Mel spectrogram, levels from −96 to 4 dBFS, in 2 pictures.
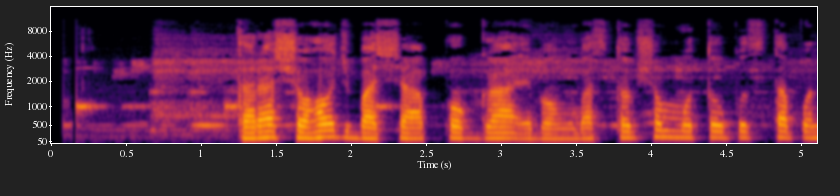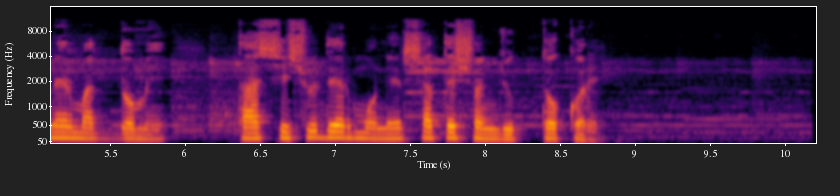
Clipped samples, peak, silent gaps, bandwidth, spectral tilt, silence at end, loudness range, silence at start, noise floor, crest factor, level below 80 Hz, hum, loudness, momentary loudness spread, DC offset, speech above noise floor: under 0.1%; 0 dBFS; none; 11.5 kHz; -5.5 dB/octave; 1.5 s; 6 LU; 0.1 s; -58 dBFS; 22 dB; -70 dBFS; none; -22 LUFS; 16 LU; under 0.1%; 38 dB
